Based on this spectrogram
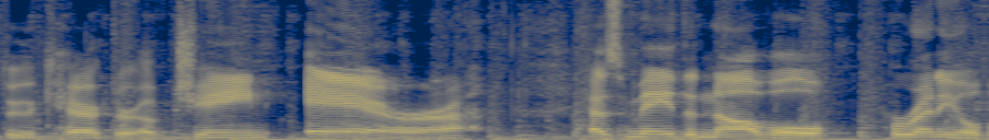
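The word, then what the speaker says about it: Eyre: captivating romantic novel Jane Eerie is that a Jane Austin B Emily Bronte C Charlotte Bronte or D Charles Dickens I pronounce that right Jane air Jane air my bad all right the brilliant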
